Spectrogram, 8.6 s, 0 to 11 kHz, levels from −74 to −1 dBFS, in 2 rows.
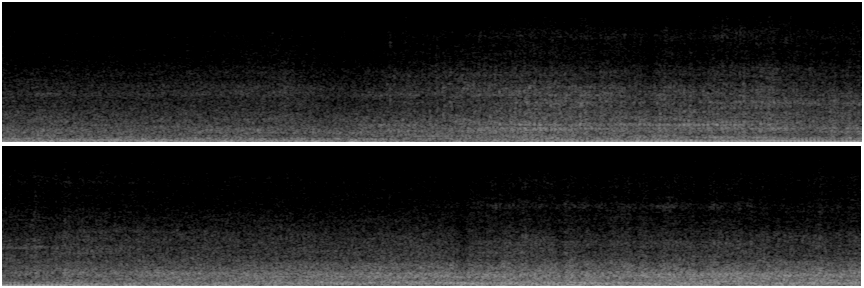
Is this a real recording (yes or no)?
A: yes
